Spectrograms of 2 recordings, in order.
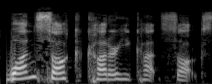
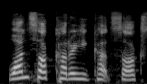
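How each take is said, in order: First: It is read slowly and carefully. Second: It is said quickly.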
